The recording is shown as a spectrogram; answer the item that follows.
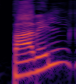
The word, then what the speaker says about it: Pável: Mi nombre es Pavel, con acento en la A, cónsul general de México en Denver.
